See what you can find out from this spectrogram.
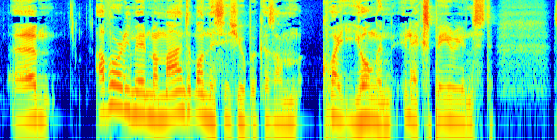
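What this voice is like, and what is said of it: British accent. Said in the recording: “my unpleasant British accent”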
